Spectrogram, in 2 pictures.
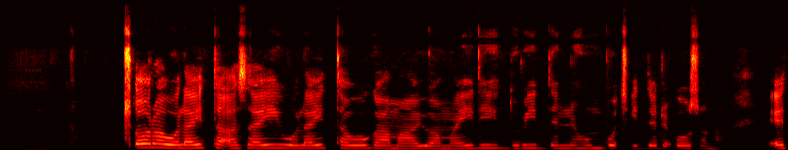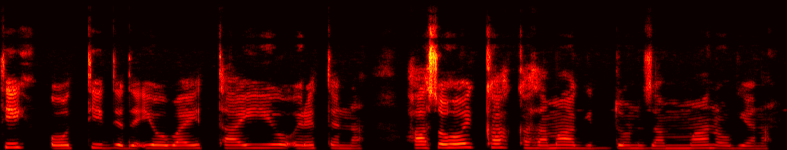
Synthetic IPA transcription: t͡ʃʼɔɾɐwɔlɐjt̪ːɐʔːsɐjwɔlɐjt̪ːɐwɔɡaːmaːjʊwaːmɐjɪd̪ɪd̪ʊɾiːd̪ːɛnːɛhʊmbɔt͡ʃʼiːd̪ːɛd̪ɛʔo̞ːsɔnɐ | ʔɛt̪ɪ | o̞ːt̪ːiːd̪ːɛd̪ɛʔɪjoːbɐjt̪ʰajɔʔɛɾɛt̪ːɛnːɐ | hɐsɔhɔjkːɐkɐt̪ɐmaːɡɪd̪ːɔnzɐmːaːnɔɡɪjɐnɐ

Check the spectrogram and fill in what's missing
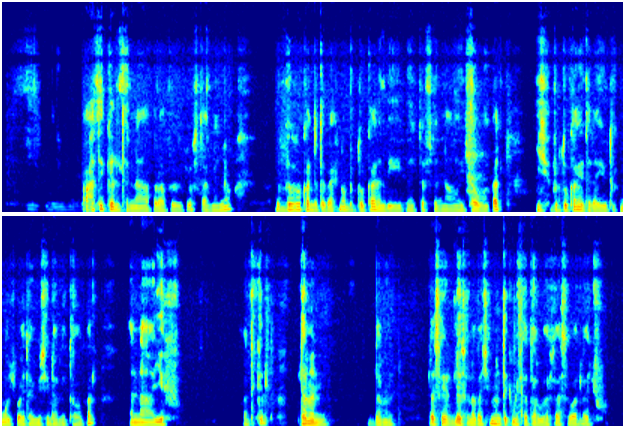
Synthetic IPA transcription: ʔa̰t̪ʰɨkʰɨlt̪ɨnːafɨɾafɾəot͡ʃʼwʊst̪and̪əɲːaw | bɨɾt̪ʰokʰant̪ʰət̪ʼəkʼaʃnəwbɨɾt̪ʰokʰːanɨŋɡɨd̪imət͡ʃʼəft̪ɨnːajɪt̪ʰːawːɔkʼal | jɪhbɨɾt̪ʰokʰanjɛt̪ʰələjajːut̪ʼɨkʼmo̞t͡ʃːbajt̪ʰamiwust̪ɨnd̪alːjɪt̪ːawːɔkʼal | ɨnːajɪh | at̪ɨ̥kʰɨlt̪ | ləmɨn | ləmɨn | ləsənat̪ʰat͡ʃːɪnmɨnt̪ʼɨkʼɨmjɛsət̪ʼːalulat͡ʃːt̪ʰasɨβalːat͡ʃːu̥h

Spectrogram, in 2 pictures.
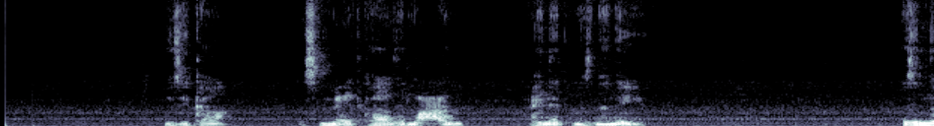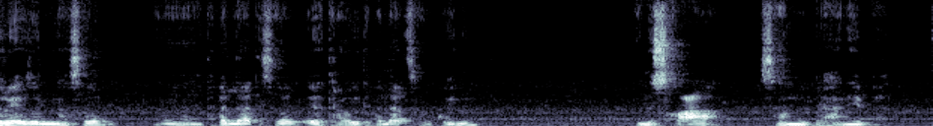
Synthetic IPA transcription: muzikʼa | sɨmːɨʕit̪kʰazɐlaʕa̰l | ʕajnɐt̪mɐznanɐʔɨjːu | ʔɨzɨnːɨɾiʔozɐlːonasɐβ | t̪ʰɐfɐlat̪ʼisɐβeɾt̪ʰɨɾawit̪ʰɐfɐlat̪ʼi̥sɐβkʰo̞jnom | ɨnɨsu̥xɐ̰ʕa | samɨbɨɾhanɐjɨbːahal

